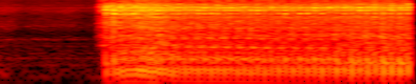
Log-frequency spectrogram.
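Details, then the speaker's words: Stuart Sirius model steam engine, newly assembled, cylinders packed with ceramic insulation, test run with no load: starts abruptly into a fast even hissing chuff with steady exhaust beats, no knocks; runs well unloaded. "I'll go ahead and run it a little bit yeah just so you can see it and hear it but it's kind of pointless in a way without any I mean load on it"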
